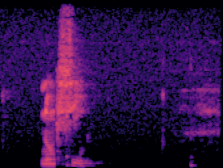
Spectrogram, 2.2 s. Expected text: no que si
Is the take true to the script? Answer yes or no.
yes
